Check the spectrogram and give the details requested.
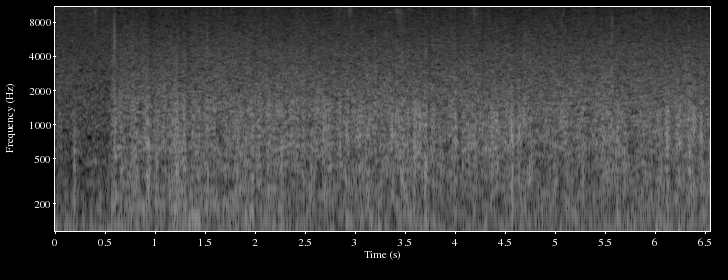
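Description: Heavy rain falling steadily, pattering on wet ground, leaves and water. It grows louder about half a second in.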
